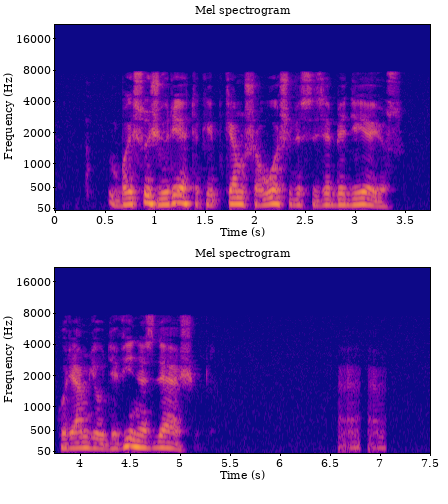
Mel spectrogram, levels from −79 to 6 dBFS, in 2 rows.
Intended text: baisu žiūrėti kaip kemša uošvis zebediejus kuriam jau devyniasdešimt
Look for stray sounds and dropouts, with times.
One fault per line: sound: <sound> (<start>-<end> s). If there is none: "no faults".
sound: laugh (6.6-7.1 s)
